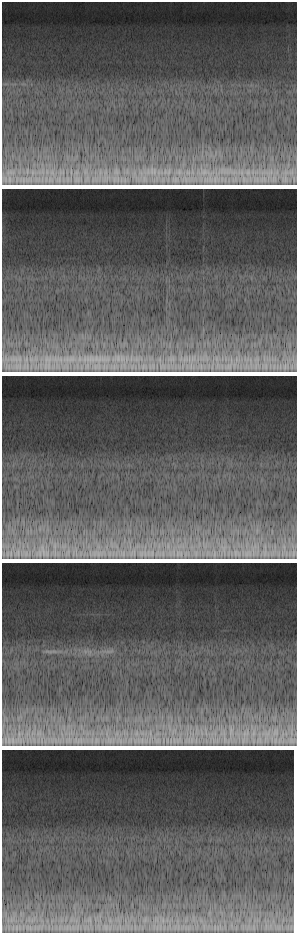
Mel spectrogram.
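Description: A steady low machine hum, with a few faint clicks.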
